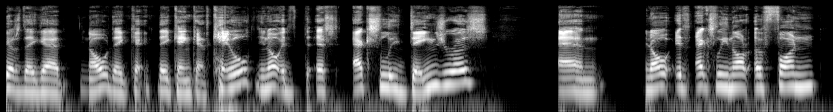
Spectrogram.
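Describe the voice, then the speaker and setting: A male streamer reacting to a clip with a dark, mellow tone and blunt, swear-heavy talk. He repeats himself, and his voice sounds worn out. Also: fairly high pitch. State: losing his voice. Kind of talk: casual reaction commentary.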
